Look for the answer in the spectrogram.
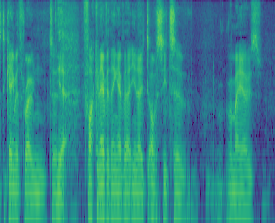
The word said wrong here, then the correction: Romero: Is that how you say his name? – Romero.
